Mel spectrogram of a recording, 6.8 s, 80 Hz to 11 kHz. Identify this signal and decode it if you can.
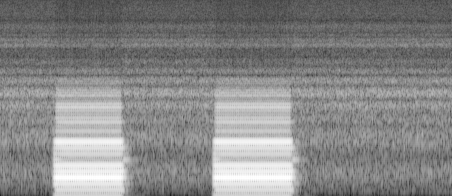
Ship horn signal, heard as a ship's horn, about 100 Hz. 2 short. At sea: I am altering course to port.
